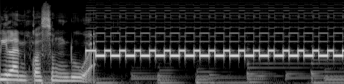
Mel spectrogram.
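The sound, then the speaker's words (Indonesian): A phone rings with an incoming call, a steady electronic trill, a rapid warbling tone repeating over a low backing, starting right after a brief burst of voice and sounding loud. “Wah, ini udah ada anak teks yang mau cerita nih. Aku angkat dulu ya.”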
